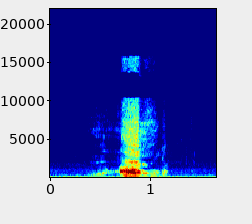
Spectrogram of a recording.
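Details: Crocodile in Florida's Everglades National Park making a single short, explosive, cough-like burst at a photographer, over faint outdoor background noise.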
